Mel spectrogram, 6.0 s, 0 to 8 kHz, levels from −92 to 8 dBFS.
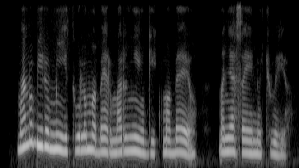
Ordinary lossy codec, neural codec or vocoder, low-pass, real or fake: Opus, 24 kbps; codec, 16 kHz, 4 kbps, FunCodec, trained on LibriTTS, 50 frames a second; 7.2 kHz; fake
